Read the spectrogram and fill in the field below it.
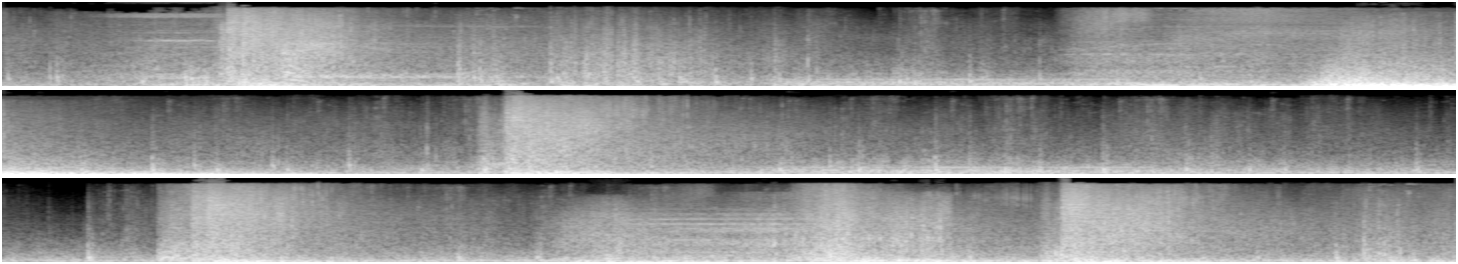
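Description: Metal blades clash and clang.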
